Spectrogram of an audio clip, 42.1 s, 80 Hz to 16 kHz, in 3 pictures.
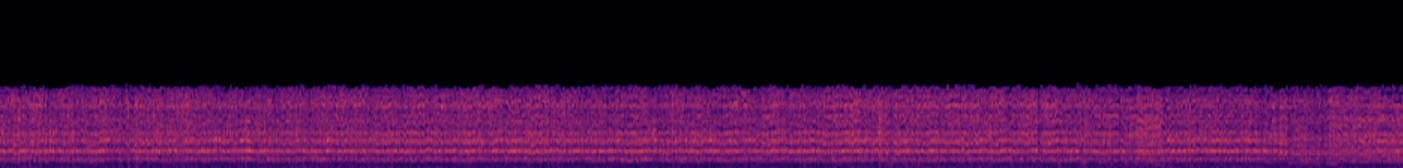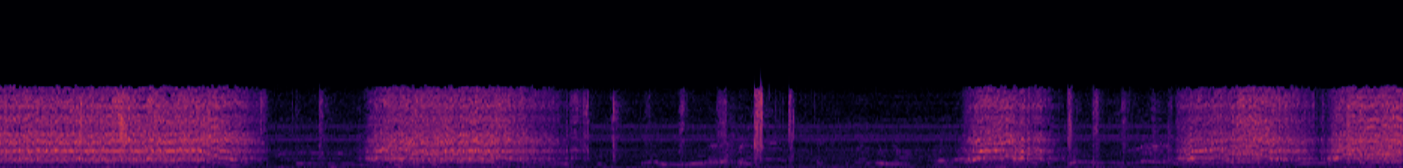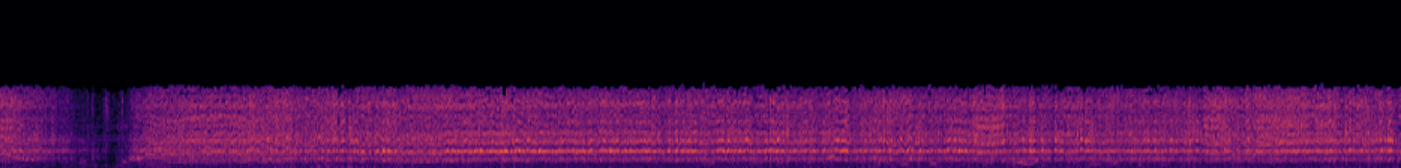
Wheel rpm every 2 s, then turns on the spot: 230, 230, 230, 230, 230, 230, 210, 190, 50, 100, 0, 20, 40, 90, 70, 210, 230, 230, 240, 230, 220.
none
